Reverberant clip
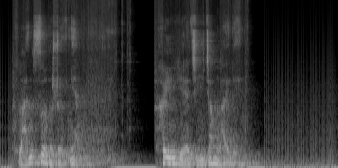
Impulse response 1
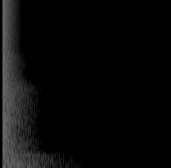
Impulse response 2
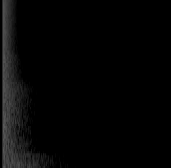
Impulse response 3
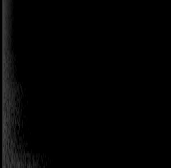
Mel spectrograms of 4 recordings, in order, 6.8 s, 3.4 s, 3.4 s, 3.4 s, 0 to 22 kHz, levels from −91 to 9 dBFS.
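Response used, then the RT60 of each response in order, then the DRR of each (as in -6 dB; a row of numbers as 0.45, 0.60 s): 3; 1.3, 1.3, 1.4 s; -8.0, -3.0, 5.0 dB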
